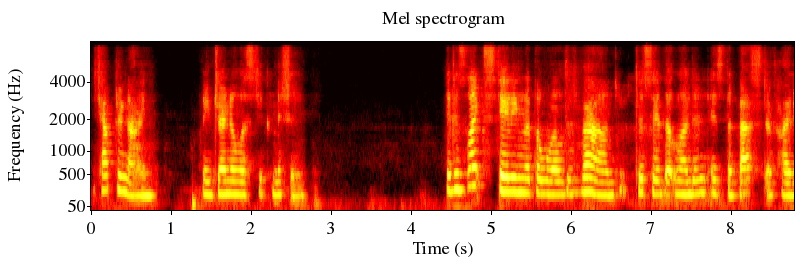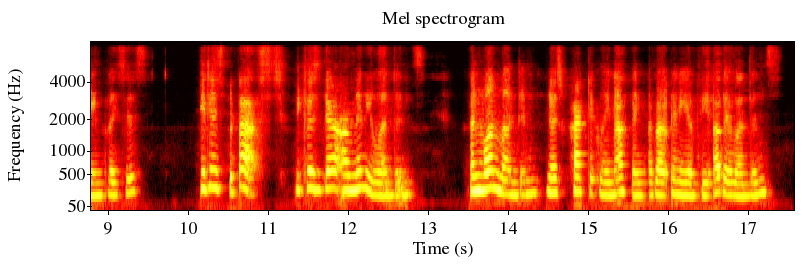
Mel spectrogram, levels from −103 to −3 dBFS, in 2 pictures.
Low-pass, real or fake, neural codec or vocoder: 7.2 kHz; fake; codec, 32 kHz, 1.9 kbps, SNAC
